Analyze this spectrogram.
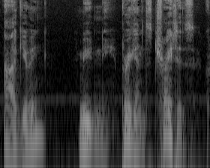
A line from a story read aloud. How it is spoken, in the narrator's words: cried Rostov, unmeaningly, in a voice not his own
